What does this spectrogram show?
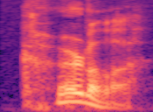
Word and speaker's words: Kurttila: and this is Oh tell me your last name again because it does not pronounce the way it sounds Kurt Allah Kurt Allah that's not how you typed it out Kurt Allah Kurt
